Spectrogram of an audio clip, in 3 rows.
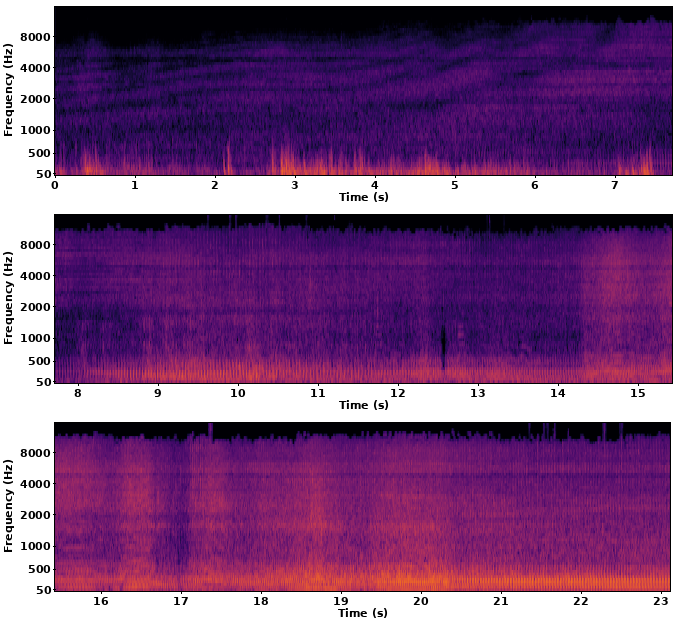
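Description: Saito 125a four-stroke glow engine of a radio-controlled Christen Eagle II biplane, turning a 16x6 prop, running at low throttle as the model lands and taxis in. It grows louder as the plane nears, its pitch rising and falling several times in the middle, and settles into a steady idle close by at the end. Irregular low rumbles fill the first few seconds.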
